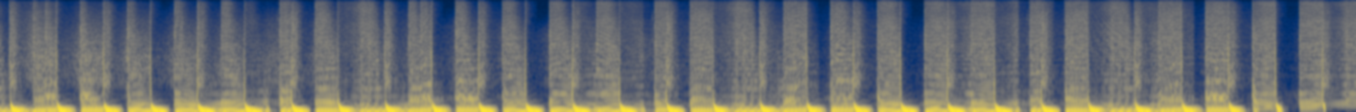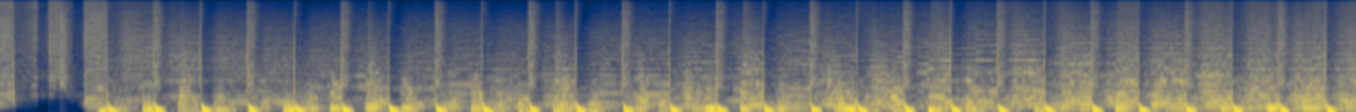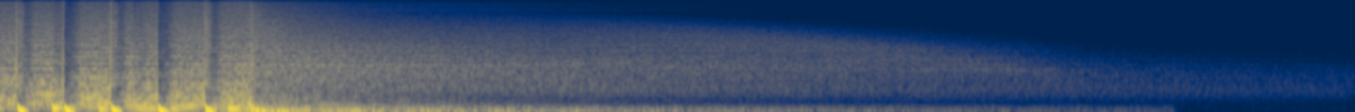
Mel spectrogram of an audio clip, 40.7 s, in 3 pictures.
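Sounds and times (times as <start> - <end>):
big room future house music: 0.0 - 30.4.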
